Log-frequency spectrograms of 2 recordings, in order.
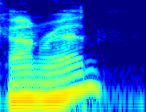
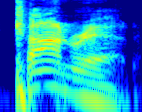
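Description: First: The first sound is soft and lazy. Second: The first sound is hard and forceful. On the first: The speaker calls it wrong. "You just said it with a C" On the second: The speaker calls it right. "K is hard hitting"

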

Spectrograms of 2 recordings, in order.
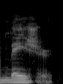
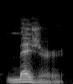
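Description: First: It is said with a local regional pronunciation. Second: It is said the common, widespread way. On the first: This is how people from one small town say it. "but in Richland Center we say measure" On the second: This is how most people say it. "I know most people say measure"

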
